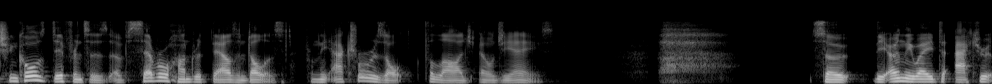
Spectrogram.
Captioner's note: sighs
